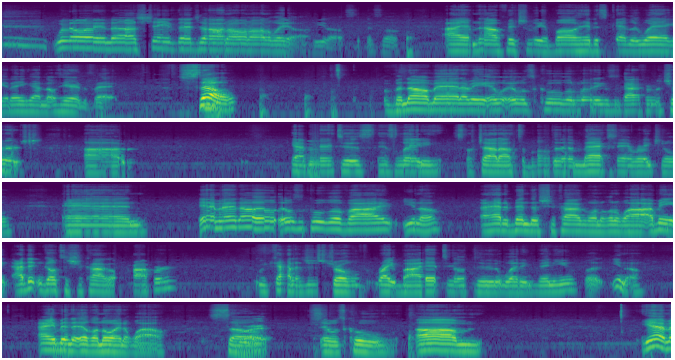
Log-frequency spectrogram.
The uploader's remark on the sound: NOTE: Our virtual recording platform is having technical difficulties. Our audio is somewhat choppy and we were unaware until near the end of the epsiode.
